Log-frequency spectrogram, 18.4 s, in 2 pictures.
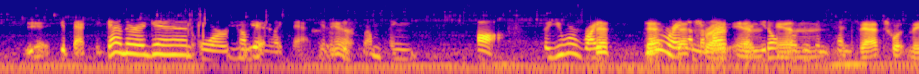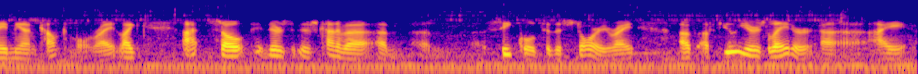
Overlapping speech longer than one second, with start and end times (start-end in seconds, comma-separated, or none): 6.5-8.8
